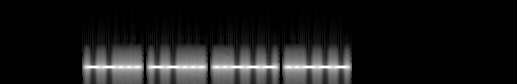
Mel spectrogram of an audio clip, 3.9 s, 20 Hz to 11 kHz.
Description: Morse code, heard as a keyed tone, about 40 wpm, 700 Hz. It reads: 7722
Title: Numbers - 4-Digit 40wpm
